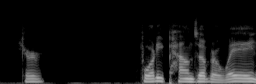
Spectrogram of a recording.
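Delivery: ordinary talk, nothing marked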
